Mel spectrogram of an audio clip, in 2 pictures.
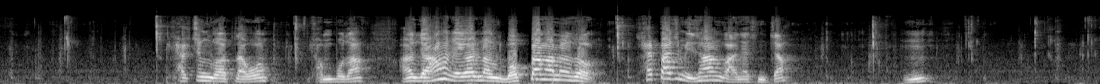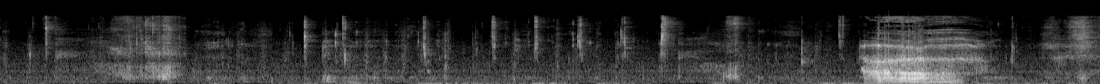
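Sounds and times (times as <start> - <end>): chewing with wet mouth clicks: 0.0 - 1.8, 2.7 - 3.2, 6.1 - 6.4, 8.1 - 11.7, 13.0 - 17.8, 18.4 - 19.6, 21.0 - 21.3.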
